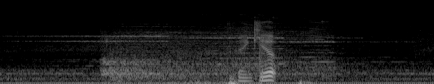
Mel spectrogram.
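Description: A fire crackles and flares with a whoosh.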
